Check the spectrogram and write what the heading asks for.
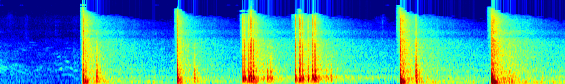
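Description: Aerial firework shells bursting. Starting about a second in, there are about six sharp bangs, some in quick pairs, each followed by a decaying echo.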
